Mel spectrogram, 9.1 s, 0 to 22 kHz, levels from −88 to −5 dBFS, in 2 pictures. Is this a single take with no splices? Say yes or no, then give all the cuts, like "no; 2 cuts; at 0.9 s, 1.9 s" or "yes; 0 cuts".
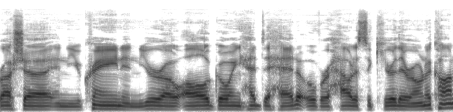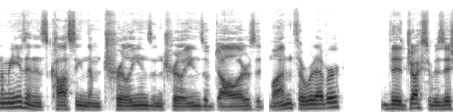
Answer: no; 2 cuts; at 7.2 s, 8.3 s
